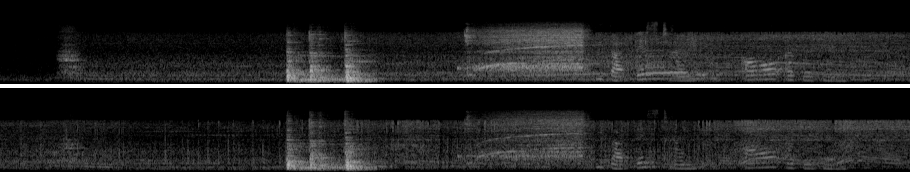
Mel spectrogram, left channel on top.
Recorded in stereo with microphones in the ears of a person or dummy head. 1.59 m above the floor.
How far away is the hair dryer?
About 1.9 m.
